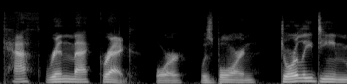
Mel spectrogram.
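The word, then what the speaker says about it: Katherine MacGregor: Catherine Mcregor, pronounced Cath Ren McGregor, or was born Dory Dean McGregor on January 12th, 1925 in Glendale, California.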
